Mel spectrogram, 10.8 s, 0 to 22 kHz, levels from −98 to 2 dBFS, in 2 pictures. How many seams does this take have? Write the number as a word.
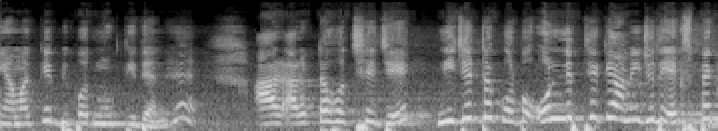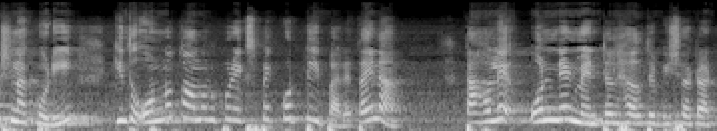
zero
